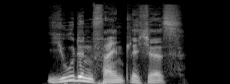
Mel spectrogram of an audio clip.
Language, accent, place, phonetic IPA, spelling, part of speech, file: German, Germany, Berlin, [ˈjuːdn̩ˌfaɪ̯ntlɪçəs], judenfeindliches, adjective, De-judenfeindliches.ogg
- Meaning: strong/mixed nominative/accusative neuter singular of judenfeindlich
